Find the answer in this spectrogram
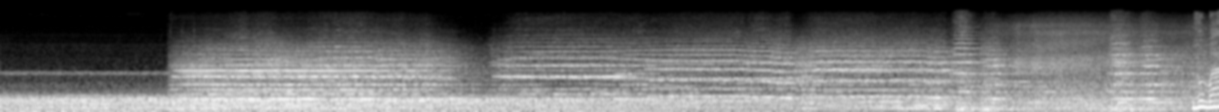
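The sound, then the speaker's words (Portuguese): Sonified radio emissions from Saturn: a continuous low rumbling roar layered with eerie, wavering whistle-like tones that rise and fall, filling the whole stretch steadily with no voices. “Este é o som de Saturno.”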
